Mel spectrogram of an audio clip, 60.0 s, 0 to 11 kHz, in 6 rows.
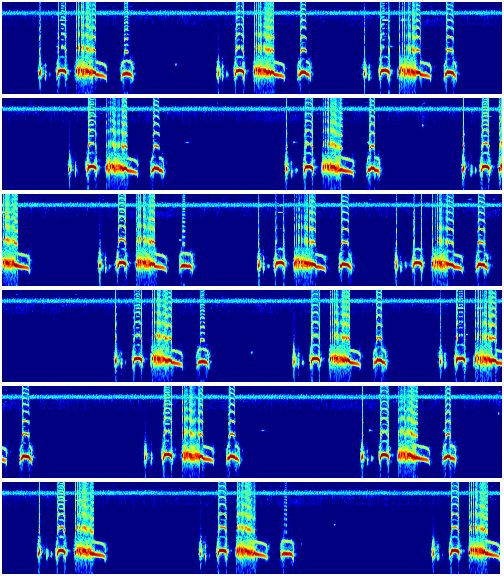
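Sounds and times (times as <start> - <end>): dove cooing: 0.7 - 2.7, 4.3 - 6.3, 7.2 - 9.2, 11.3 - 13.3, 15.6 - 17.6, 19.2 - 20.6, 21.9 - 23.9, 25.1 - 27.1, 27.8 - 29.8, 32.2 - 34.2, 35.8 - 37.8, 38.7 - 40.7, 42.8 - 44.8, 47.2 - 49.2, 50.7 - 52.2, 53.9 - 56.0, 58.6 - 59.9.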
